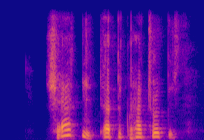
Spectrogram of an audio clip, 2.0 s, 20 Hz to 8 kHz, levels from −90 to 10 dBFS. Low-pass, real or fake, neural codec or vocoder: 7.2 kHz; fake; autoencoder, 22.05 kHz, a latent of 192 numbers a frame, VITS, trained on one speaker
